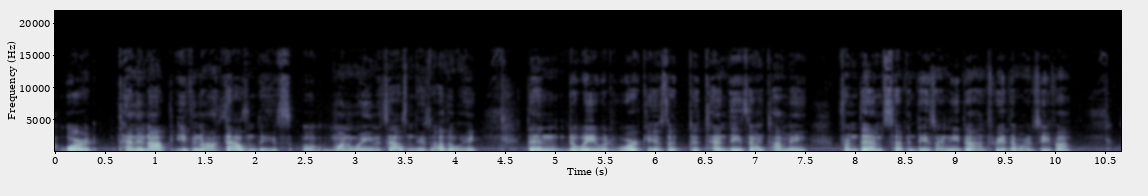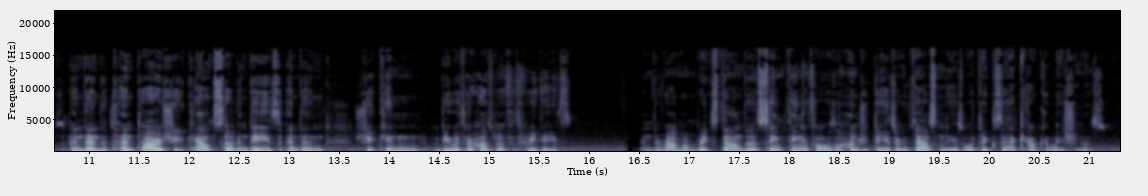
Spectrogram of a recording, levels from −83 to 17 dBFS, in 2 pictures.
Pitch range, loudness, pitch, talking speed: 100-115 Hz, -20 LUFS, 105 Hz, 240 wpm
